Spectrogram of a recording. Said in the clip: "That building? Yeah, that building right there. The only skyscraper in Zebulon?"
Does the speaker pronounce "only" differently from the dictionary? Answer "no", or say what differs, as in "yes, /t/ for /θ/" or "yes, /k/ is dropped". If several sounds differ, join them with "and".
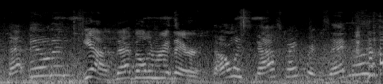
no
